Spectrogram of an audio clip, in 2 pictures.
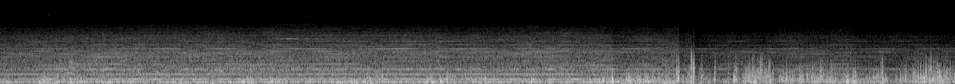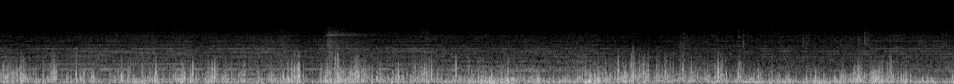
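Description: Steady mechanical hum of a bascule footbridge's drive machinery as the leaf lowers, cutting off about six and a half seconds in with a click. After that there is uneven, rumbling outdoor noise.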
